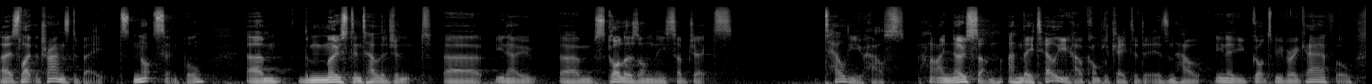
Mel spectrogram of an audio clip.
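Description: A man with a very deep, low voice speaks in a southern English accent at a moderate pace. His pitch varies in an ordinary way on a very clean recording with a silent background. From England, Salisbury. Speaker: podcast guest. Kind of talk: casual chat.

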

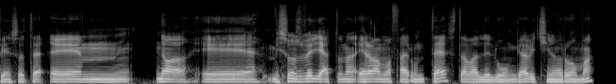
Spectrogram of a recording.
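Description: A man talks at a fairly quick pace and medium pitch, monotone and flat, with very even loudness. The sound is dry and close with no echo, on a very clean recording with a silent background. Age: 20s. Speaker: racing driver. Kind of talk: casual chat.

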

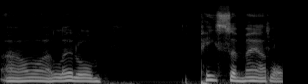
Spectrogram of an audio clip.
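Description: A woman with an American accent speaks at a very slow pace, her pitch fairly low. Her dark, mellow, warm, relaxed tone stays monotone and flat. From Kansas, US. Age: 90s. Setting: home kitchen, recorded in person. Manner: warm, chuckling, relaxed.

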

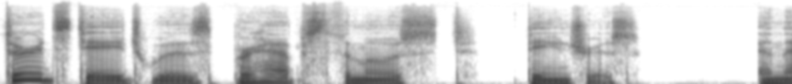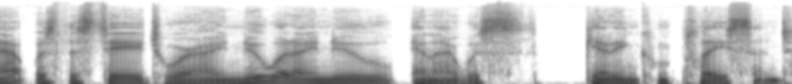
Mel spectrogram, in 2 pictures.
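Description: With an American accent and a normal speaking voice, a man talks at a fairly slow pace with fairly even intonation. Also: fairly high pitch for a man. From Ohio, US Midwest. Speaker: trial lawyer. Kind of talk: interview.

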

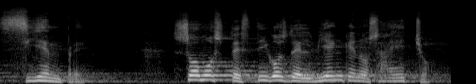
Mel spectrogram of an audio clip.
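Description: A high-pitched male voice amid noticeable background noise and audible room echo. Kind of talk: sermon.

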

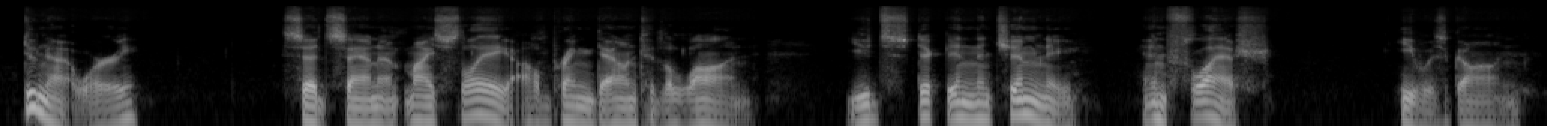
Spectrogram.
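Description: Very deep and low in pitch, a man speaks at a very slow pace with long, frequent pauses, in a warm, playful tone with lively intonation. The recording is very clean with a silent background, and the sound is dry and close with no echo. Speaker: podcast host reading a poem aloud. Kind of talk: poem read aloud as a bedtime-style storytelling performance. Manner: warm, sing-song storyteller cadence with playful rhythm.

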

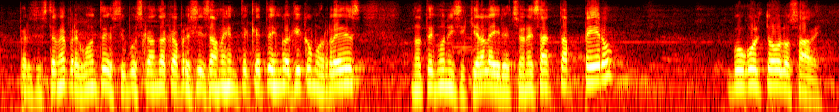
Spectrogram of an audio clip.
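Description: A man talks at a fairly quick pace with a fairly high pitch and ordinary pitch variation. Noticeable background noise sits under his voice. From Colombia, Cúcuta. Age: 40s. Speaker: lawyer and entrepreneur. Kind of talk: interview.

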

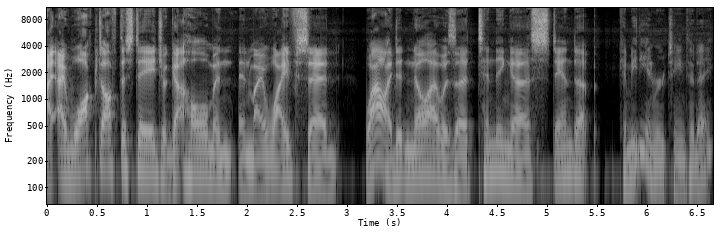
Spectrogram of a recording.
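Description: Fairly quick and at medium pitch, a man speaks in an unremarkable speaking voice with ordinary pitch variation on a very clean recording with a silent background. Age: 30s. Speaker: pastor. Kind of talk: casual chat.

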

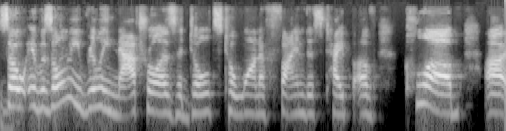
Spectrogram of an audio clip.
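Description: On a very clean recording with a silent background, a woman talks at a moderate pace with a high pitch and ordinary pitch variation. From Atlanta, Georgia (Chamblee/Brookhaven). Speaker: startup founder. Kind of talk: interview. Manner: animated.

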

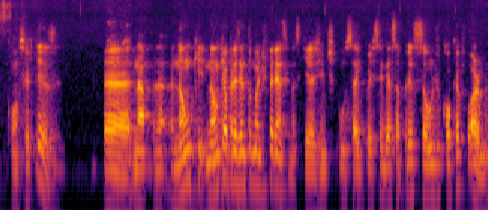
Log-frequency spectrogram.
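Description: A man's medium-pitched voice with lively intonation at a fairly quick pace. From southern Brazil (Pelotas, Rio Grande do Sul). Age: 30s. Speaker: podcast guest. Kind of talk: casual chat. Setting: remote call from home. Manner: halting.

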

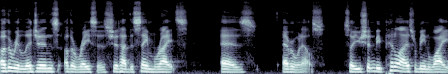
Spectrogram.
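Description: Recorded very cleanly against a silent background, a man with a Texan accent speaks at a moderate pace in a dark, mellow tone, his pitch fairly high and his intonation fairly even. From Texas, near College Station. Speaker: seminary student. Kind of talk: casual interview.

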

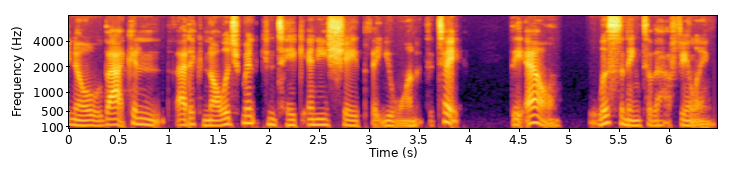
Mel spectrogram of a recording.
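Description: This woman's voice sits very deep and low, with vocal fry and lively intonation. She talks at a moderate pace, and the sound is dry and close with no echo. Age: 40s. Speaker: podcast host and writing coach. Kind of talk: solo podcast talk. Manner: conversational.

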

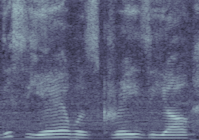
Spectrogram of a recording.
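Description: A woman speaks very slowly in a very deep, low voice with fairly even intonation. Background noise is noticeable. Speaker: podcast host. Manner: candid, casual, emotional.

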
